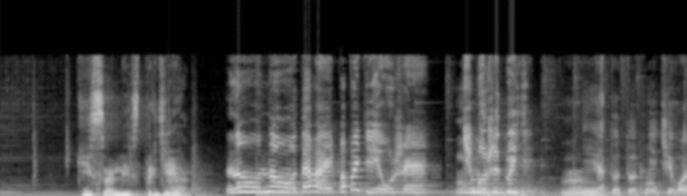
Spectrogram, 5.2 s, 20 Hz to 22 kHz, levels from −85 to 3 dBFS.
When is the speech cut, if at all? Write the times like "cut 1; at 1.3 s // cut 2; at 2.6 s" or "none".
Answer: cut 1; at 1.6 s // cut 2; at 3.2 s // cut 3; at 4.1 s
